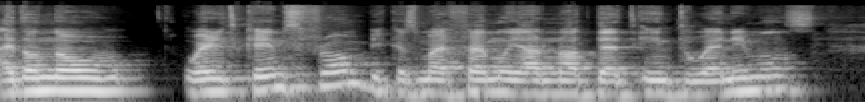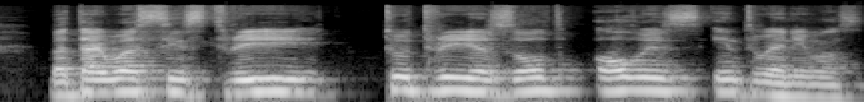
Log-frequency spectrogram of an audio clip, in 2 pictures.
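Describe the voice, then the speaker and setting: Speaking at a moderate pace, a man with a Portuguese accent has a fairly high pitch. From Portugal, Algarve (Portimão). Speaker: animal shelter manager. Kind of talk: interview.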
